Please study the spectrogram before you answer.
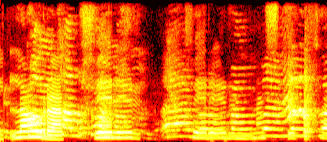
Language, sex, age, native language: Icelandic, female, 9, Icelandic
